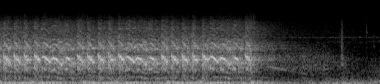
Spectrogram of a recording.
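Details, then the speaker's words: 6.0 Powerstroke diesel with no muffler, cranked after an injector refit with hydro-lock concern: starter spins at an even beat, slowing on compression, not speeding up, so no valve-seal issue; normal cranking. "the sound I'm hearing there is uh you know compressing fuel you know that little it's it's not actually speeding up it's slowing down so I'm not worried about that this thing sounds great"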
